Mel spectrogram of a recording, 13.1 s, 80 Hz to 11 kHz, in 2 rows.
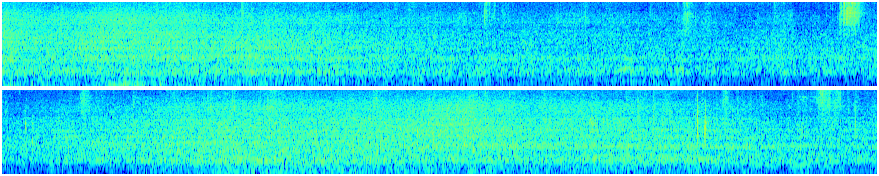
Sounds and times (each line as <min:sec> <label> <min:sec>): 0:00.0 sea 0:13.1
0:00.0 wind 0:13.1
